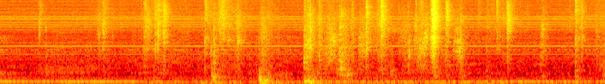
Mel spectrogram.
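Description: Quiet room tone with a low steady hum that fades after a couple of seconds, and a few faint, irregular knocks and clicks of handling.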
